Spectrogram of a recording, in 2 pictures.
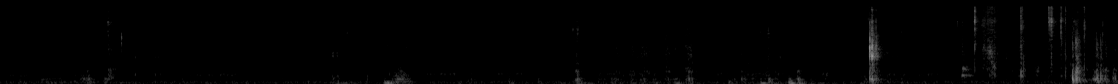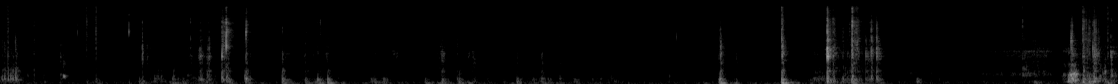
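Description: Blue painter's tape being torn and pressed down by hand onto a holster mold: scattered taps, scratches and short tearing sounds, sparse at first and busier and louder from about eight seconds in.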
